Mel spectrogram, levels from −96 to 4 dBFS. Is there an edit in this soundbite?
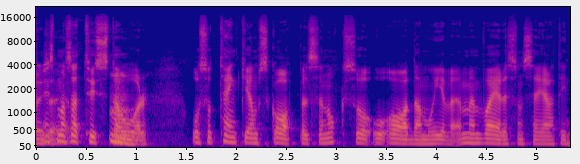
no; 0 cuts

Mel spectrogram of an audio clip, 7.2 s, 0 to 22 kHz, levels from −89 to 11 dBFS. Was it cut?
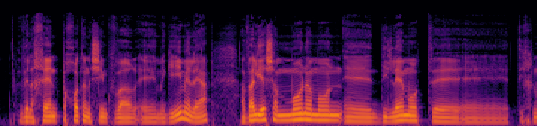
no; 0 cuts

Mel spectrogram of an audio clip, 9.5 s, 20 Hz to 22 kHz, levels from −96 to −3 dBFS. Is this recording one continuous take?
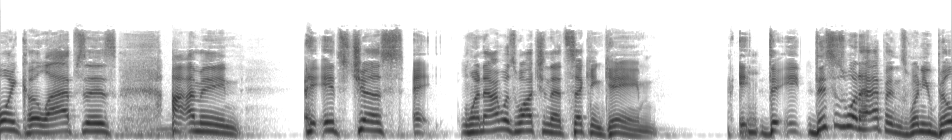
yes; 0 cuts

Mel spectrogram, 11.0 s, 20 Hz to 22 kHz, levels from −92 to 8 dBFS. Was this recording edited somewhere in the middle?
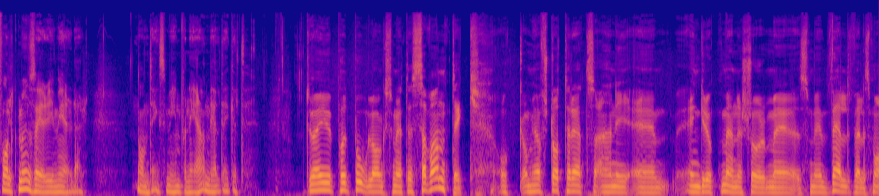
no; 0 cuts

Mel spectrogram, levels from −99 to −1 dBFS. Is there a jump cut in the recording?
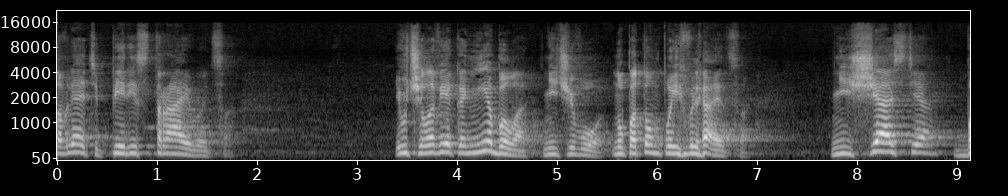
no; 0 cuts

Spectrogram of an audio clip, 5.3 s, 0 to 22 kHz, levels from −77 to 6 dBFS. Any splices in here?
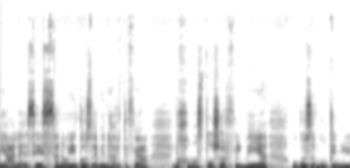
yes; 1 cut; at 2.6 s

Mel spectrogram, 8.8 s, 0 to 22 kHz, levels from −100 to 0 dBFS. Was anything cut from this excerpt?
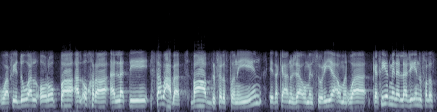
yes; 2 cuts; at 5.3 s, 6.9 s

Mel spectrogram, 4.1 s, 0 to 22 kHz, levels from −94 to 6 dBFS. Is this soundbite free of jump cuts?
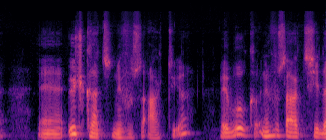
yes; 0 cuts

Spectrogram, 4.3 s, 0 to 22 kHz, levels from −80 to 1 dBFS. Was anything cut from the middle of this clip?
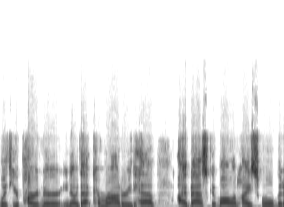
yes; 3 cuts; at 1.2 s, 2.0 s, 2.8 s

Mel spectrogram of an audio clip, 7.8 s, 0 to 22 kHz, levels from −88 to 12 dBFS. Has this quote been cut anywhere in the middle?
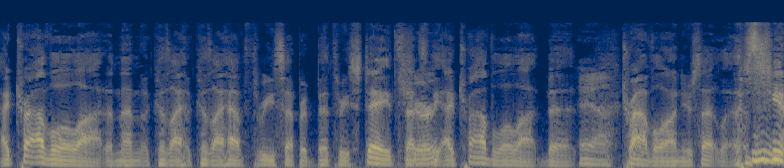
yes; 3 cuts; at 1.8 s, 3.3 s, 6.2 s

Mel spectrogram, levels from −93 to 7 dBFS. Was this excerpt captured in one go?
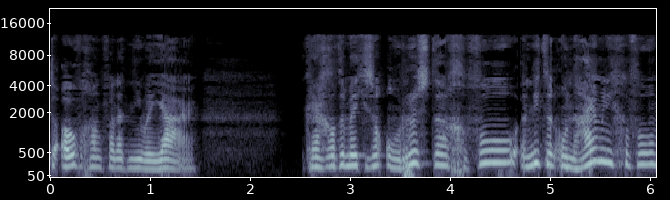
yes; 0 cuts

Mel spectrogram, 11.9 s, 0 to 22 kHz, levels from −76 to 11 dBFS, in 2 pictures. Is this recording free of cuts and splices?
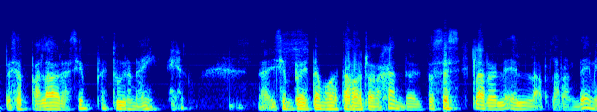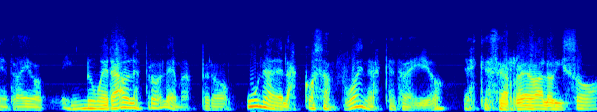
no; 3 cuts; at 4.7 s, 8.3 s, 10.5 s

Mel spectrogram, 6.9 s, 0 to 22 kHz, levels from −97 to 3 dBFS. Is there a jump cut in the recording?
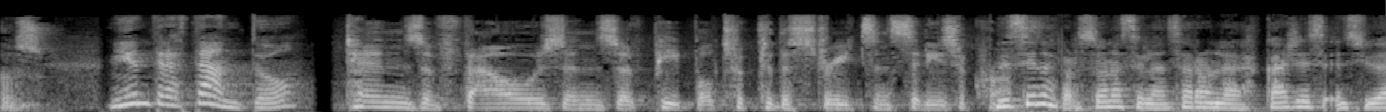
yes; 1 cut; at 5.3 s

